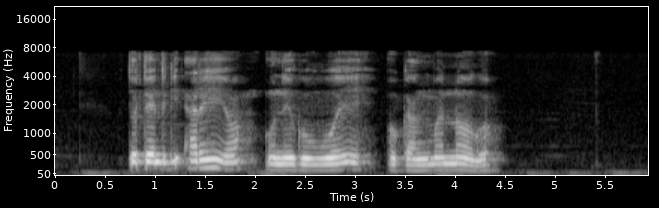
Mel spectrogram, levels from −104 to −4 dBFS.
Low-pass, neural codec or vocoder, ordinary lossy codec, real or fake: 7.2 kHz; none; none; real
